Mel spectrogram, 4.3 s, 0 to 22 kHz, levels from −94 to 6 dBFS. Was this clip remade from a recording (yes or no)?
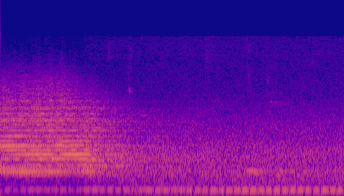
no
